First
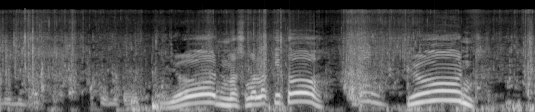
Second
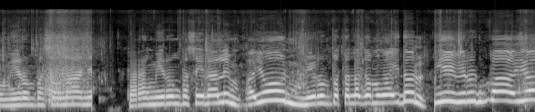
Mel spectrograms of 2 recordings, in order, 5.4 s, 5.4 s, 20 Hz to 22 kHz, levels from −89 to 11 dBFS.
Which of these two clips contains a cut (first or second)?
second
